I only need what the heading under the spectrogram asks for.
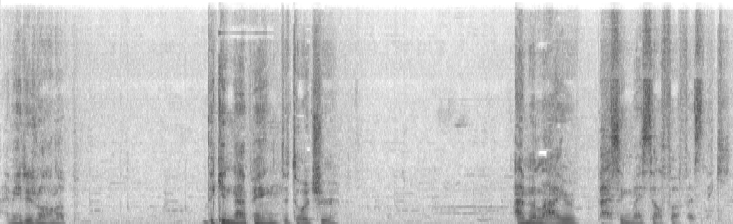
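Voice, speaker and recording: An actor plays a young male impostor who speaks in a flat, guarded tone. It is a film excerpt with faint music beneath, and the voice has a middle pitch. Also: a little slow, pauses often, natural voice.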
